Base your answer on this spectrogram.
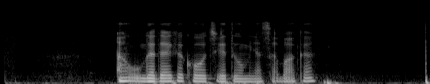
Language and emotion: Russian, positive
